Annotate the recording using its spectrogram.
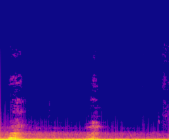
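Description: A man gasping in shock, with a couple of short breathy vocal gasps, over a deep, loud low rumble that began abruptly just before.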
